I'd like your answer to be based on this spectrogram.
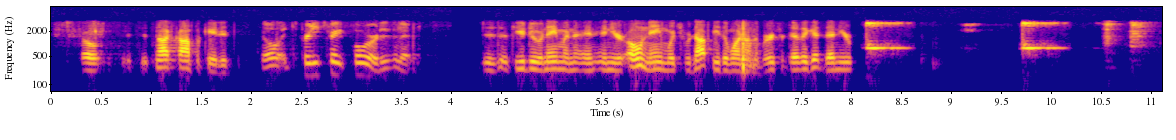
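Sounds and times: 
speech: 0.3s - 8.3s
beeps on the phone line: 8.2s - 8.7s, 9.7s - 10.3s.

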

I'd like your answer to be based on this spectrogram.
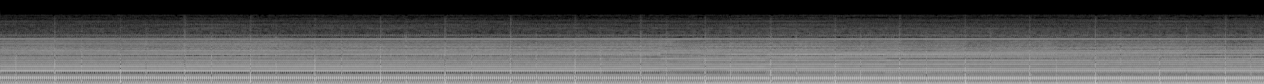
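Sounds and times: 
electromagnetic noise at a train station: 0.0s - 12.6s.

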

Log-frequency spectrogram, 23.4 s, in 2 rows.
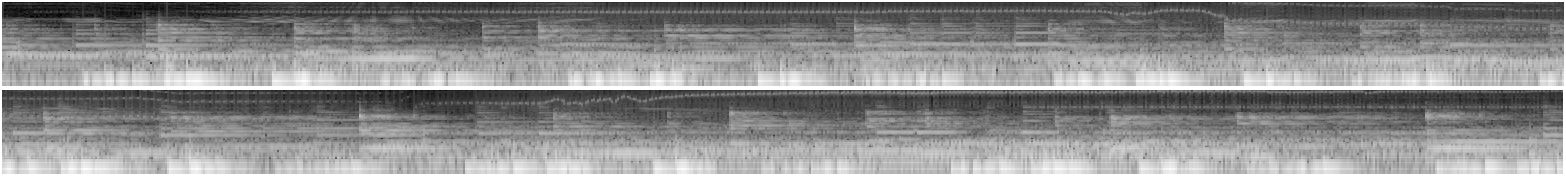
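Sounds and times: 
bass noise: 0.8s - 23.4s.

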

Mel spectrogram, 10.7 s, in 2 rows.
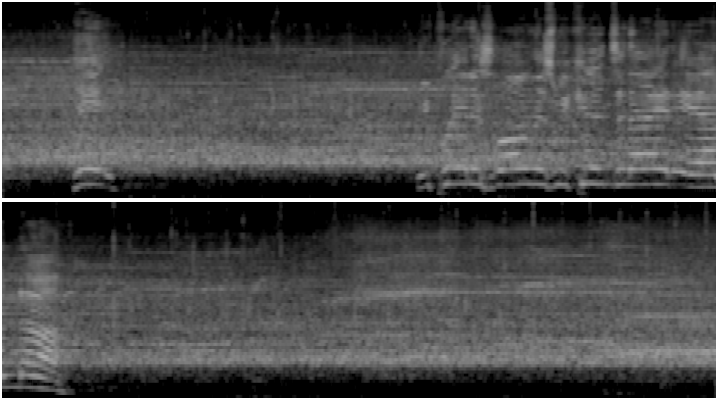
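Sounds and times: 
concert audience cheering and applauding: 0.0s - 10.7s
speech: 0.5s - 1.0s, 3.1s - 6.0s.

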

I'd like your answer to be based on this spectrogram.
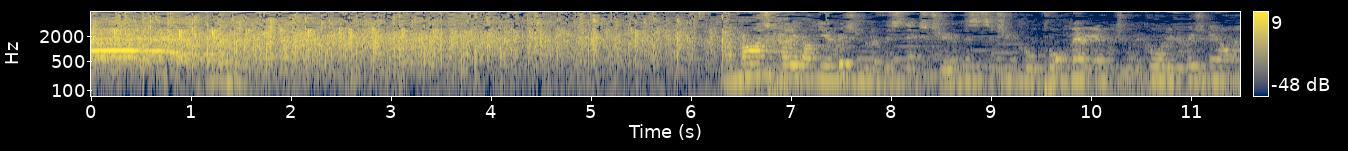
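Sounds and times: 
audience applause: 0.0s - 6.5s
speech: 6.7s - 11.4s.

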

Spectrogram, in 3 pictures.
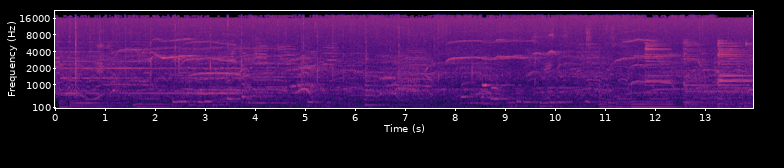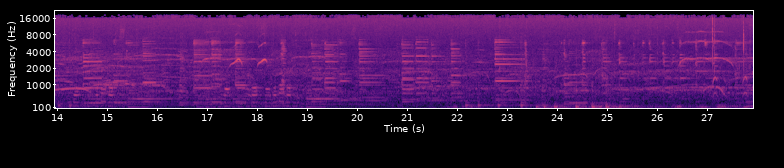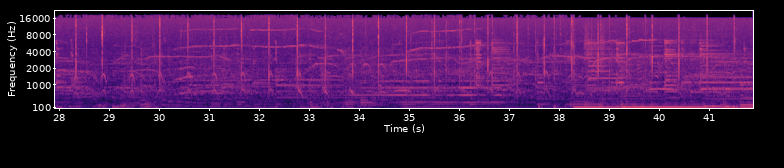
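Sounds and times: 
crowd noise: 0.0s - 41.8s.

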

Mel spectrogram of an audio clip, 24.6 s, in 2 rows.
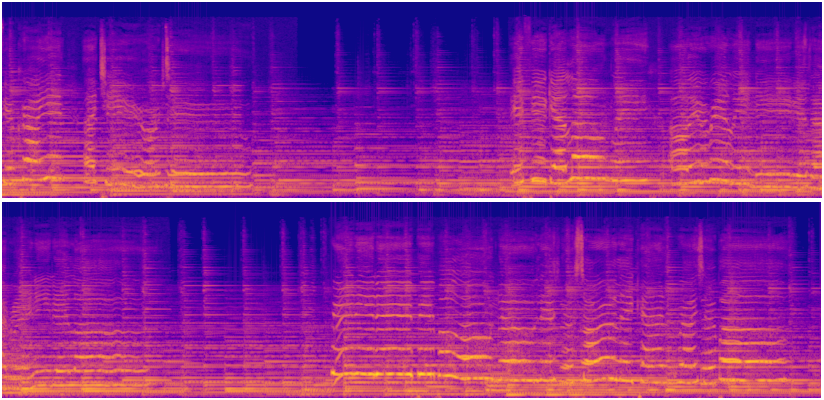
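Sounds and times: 
person singing: 0.0s - 4.4s, 7.6s - 14.9s, 17.2s - 24.2s
guitar: 0.0s - 24.5s
piano: 0.0s - 24.5s.

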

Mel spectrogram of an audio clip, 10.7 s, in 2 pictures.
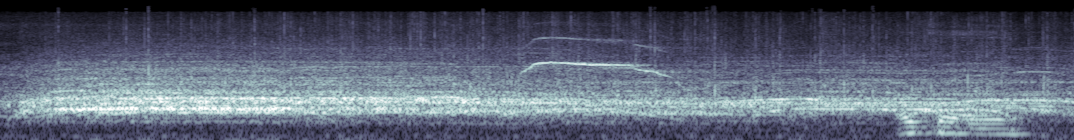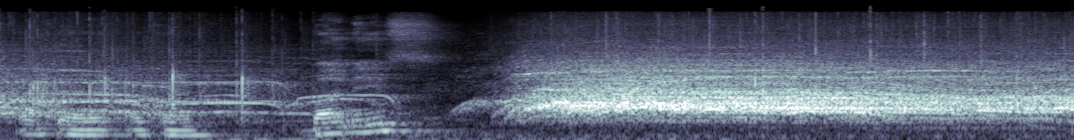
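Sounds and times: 
audience cheering and applauding: 0.0s - 7.1s, 7.8s - 10.7s
rising whistle: 2.6s - 3.5s
speech: 4.5s - 8.0s.

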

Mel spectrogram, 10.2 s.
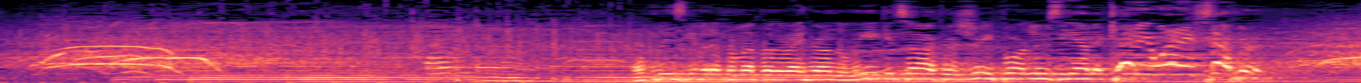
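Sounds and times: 
audience cheering with a whoop: 0.0s - 5.6s, 9.3s - 10.1s
audience applause: 0.0s - 6.0s, 9.7s - 10.1s
speech: 4.8s - 9.6s.

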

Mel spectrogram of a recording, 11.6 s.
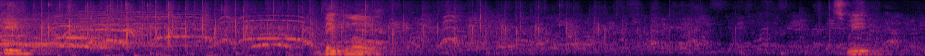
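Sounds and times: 
speech: 0.0s - 0.5s, 4.0s - 4.9s, 10.6s - 11.0s
whoops and voices: 0.0s - 4.0s
audience clapping: 0.0s - 10.4s.

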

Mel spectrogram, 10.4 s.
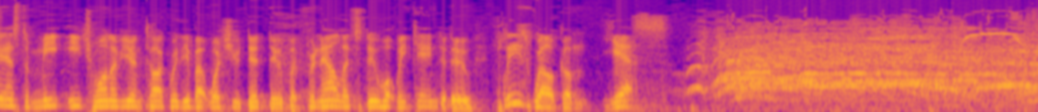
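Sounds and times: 
speech: 0.0s - 7.2s
audience cheering in a standing ovation at a live show: 6.8s - 10.3s
audience whistles: 9.5s - 10.3s.

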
